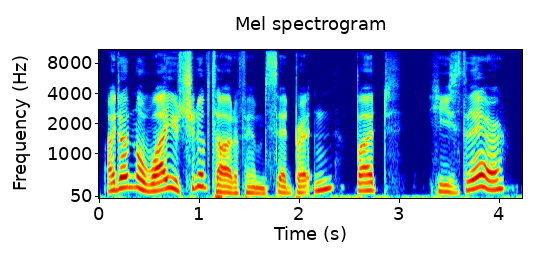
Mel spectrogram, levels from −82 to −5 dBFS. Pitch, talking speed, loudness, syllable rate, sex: 180 Hz, 200 wpm, -16 LUFS, 4.8 syllables/s, male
